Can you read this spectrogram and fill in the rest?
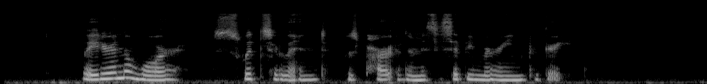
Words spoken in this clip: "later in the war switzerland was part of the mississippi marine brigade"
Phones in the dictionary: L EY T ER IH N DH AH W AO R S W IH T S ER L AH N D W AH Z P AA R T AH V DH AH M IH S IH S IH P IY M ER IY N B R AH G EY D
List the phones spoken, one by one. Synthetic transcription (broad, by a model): L EY T ER IH N DH AH W AO R S W IH T S ER L AH N D W AH Z P AA R T AH V DH AH M IH S IH S IH P IY M ER IY N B AH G EY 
